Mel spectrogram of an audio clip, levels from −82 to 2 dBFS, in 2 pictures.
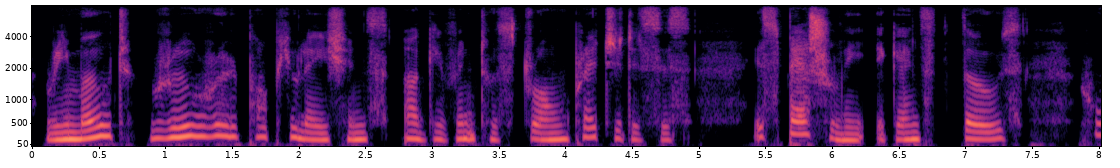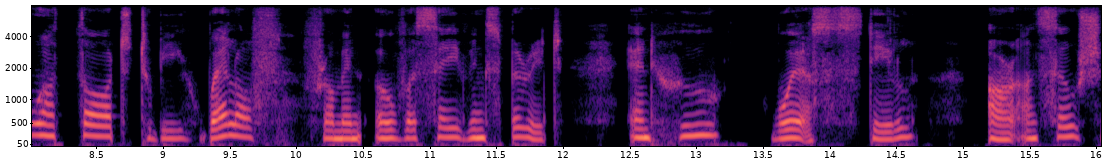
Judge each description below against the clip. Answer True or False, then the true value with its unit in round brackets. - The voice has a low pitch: False (170 Hz)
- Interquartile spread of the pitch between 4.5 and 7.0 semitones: True (4.8 semitones)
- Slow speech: True (105 wpm)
